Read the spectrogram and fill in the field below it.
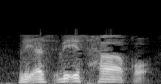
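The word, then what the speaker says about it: Li'ishaqo (إسحاق): Li'ishaqo. Ha walaupun harokatnya adalah pendek ya satu kali seperti harokat, tapi dia dibaca dengan panjang.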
